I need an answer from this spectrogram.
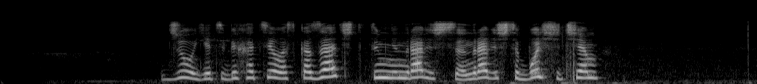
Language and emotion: Russian, positive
